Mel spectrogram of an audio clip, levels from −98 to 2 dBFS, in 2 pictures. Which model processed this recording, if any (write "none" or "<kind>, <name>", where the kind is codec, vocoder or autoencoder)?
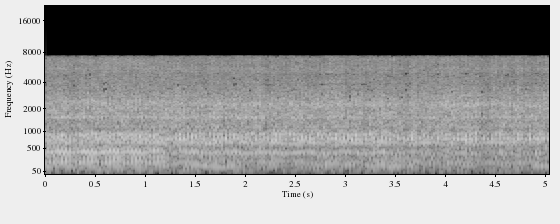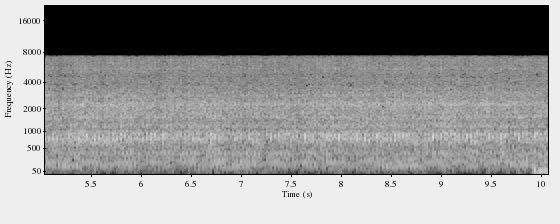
none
